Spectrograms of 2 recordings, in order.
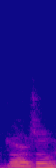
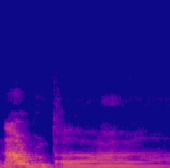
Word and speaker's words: Naruto: Naruto. Naruto.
